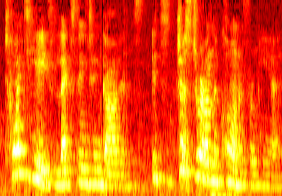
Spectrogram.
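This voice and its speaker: A woman playing a brisk, impatient, clever male detective with theatrical emphasis in an amateur radio drama. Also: mid-range voice, very animated, lightly acted. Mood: urgent. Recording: distant microphone, background noise.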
